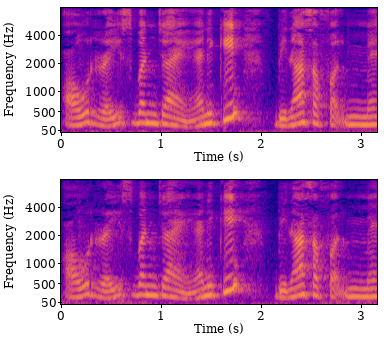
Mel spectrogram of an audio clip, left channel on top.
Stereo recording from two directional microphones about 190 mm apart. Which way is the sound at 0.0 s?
40° left (ahead or behind).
